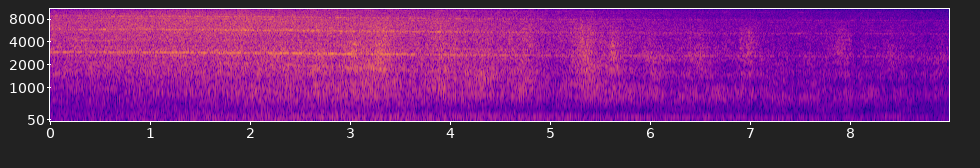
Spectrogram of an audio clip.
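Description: Simulated airliner going around at London Heathrow in a flight simulator game, a loud, continuous jet engine roar that swells slightly then eases, alone without talk.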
